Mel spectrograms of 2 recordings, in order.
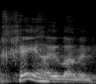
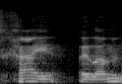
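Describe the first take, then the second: First: The first word sounds like 'chei'. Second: The first word sounds like 'chai'. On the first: The one who gives life to all. The speaker calls it right. "but Chei HaYolamim, he gives the life to all the Briah" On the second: The one who lives forever. The speaker calls it wrong. "He's not that he's Chei HaYolamim, that he lives forever and ever"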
